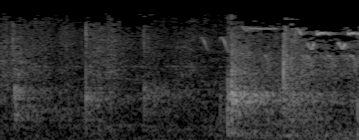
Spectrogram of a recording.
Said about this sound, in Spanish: Un hombre lleva de las riendas a un caballo por el patio de la casa.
